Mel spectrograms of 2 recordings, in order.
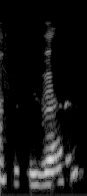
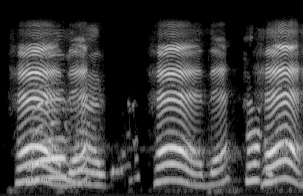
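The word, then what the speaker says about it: هذا: Jadi dibiasakan hanya bacanya agak panjang dikit, ada mat tobi'inya. Soalnya nanti pengaruh ke baca Quran juga, ya kan? Kalau kita biasanya hada gitu, ya kan? Nanti di baca Qurannya juga kebiasaan hada, ya.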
